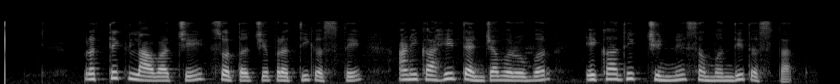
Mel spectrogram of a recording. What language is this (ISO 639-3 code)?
mar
